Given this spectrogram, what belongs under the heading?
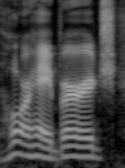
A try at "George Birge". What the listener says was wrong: Well, it's the G's a little harder on it. a George Birge.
